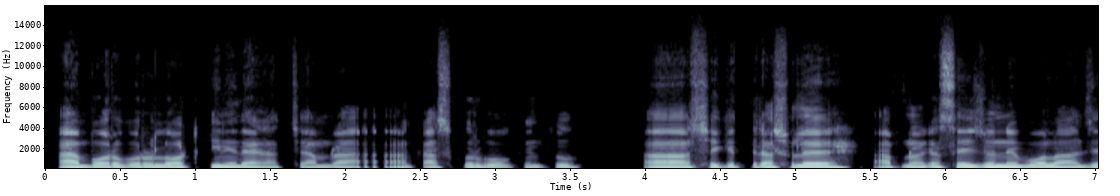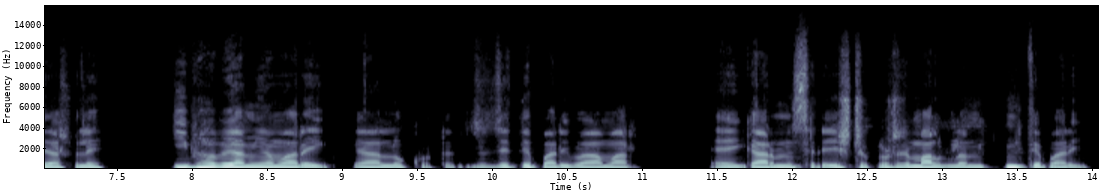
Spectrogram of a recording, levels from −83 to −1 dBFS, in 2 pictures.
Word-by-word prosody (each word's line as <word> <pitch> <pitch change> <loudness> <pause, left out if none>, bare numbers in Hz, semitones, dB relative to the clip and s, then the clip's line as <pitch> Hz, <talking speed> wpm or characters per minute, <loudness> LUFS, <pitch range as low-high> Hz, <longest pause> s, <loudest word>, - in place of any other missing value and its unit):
আ - - +5 0.2
বড়, 100 0 +2
বড় 100 0 +1
lot 95 0 +2
কিনে 100 -1 +1
দেখা 95 -1 0
যাচ্ছে 95 - -11
আমরা 95 0 -4 0.3
আ - - -4 0.2
কাজ 95 0 -4
করবো। 115 -4 -2 0.2
কিন্তু 105 +1 -8 0.6
আ - - +4 0.3
সেক্ষেত্রে 120 0 -3
আসলেহ 125 +1 +3 0.4
আপনার 110 0 -2
কাছে 105 -4 -1
এইজন্যই 110 0 +5
বলা 100 -2 +3 0.2
যে 100 - 0
আসলে 105 +2 -2 0.5
কিভাবে 150 -2 +6
আমি 115 0 +4
আমার 110 0 +3
এই 110 - -1 0.3
আ - - 0 0.2
লক্ষ্যটা 100 -1 -9 0.2
যে 100 - -8
যেতে 105 +4 0
পারি 95 0 -1
বা 95 - -1
আমার 95 0 -2 0.6
এই 95 - 0
গার্মেন্টস 100 +2 +1
এর - - -5 0.2
stock 160 -2 -7
lot 120 - -1
এর 105 - +1
মালগুলা 95 0 0
আমি 100 0 -2
কিনতে 120 -5 +3
পারি? 95 -1 -3
105 Hz, 180 wpm, -23 LUFS, 95-115 Hz, 0.6 s, কিভাবে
